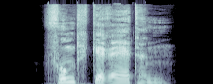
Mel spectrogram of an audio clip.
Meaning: dative plural of Funkgerät
- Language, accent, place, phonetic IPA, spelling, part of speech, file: German, Germany, Berlin, [ˈfʊŋkɡəˌʁɛːtn̩], Funkgeräten, noun, De-Funkgeräten.ogg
